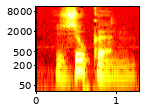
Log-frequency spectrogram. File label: "zoeken", Dutch; 'to search (for?)'; think of: 'to seek'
